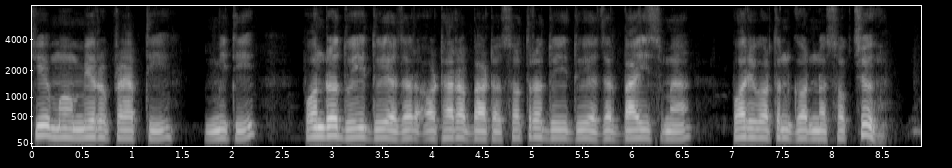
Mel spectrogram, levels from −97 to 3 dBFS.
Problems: constant background noise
